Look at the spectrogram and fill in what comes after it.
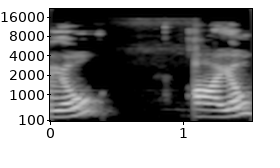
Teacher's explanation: que esse S fica mudo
